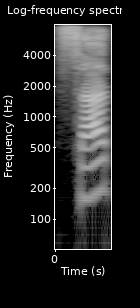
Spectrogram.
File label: "sat9", taiwanese syllable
